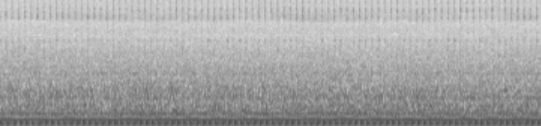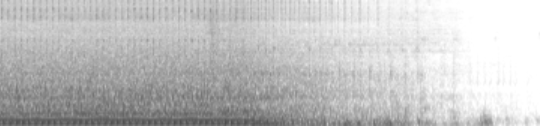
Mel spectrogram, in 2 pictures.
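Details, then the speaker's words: Self-propelled lawn mower, oil looks clean, needing only typical service: engine runs steady and even at constant speed with no misses or knocks, then winds down cleanly on shutdown. Normal running. "Nice. That one does run. Good. Alright. So this one will be in the line of just typical service. Oil does look clean, so probably don't even have to touch that. But it's a good runner already."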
